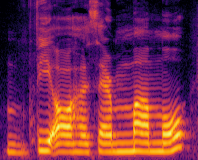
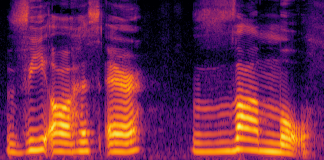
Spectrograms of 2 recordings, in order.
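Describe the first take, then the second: First: The last word begins with an M sound. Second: The last word begins with a V sound. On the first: The speaker calls it wrong. "instead of saying" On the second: The speaker calls it right. "M H makes a V sound when you put them together"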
